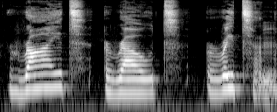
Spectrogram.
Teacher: В слове write на дифтонг I опускаем челюсть вниз, язык немного оттягиваем назад, чтобы дифтонг получился более таким глубоким, более оперным. Потом wrote, дифтонг O передний и на звук T добавляем придыхание.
